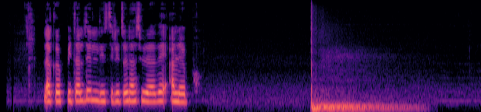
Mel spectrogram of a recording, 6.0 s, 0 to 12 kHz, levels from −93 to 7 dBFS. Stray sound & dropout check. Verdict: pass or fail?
fail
